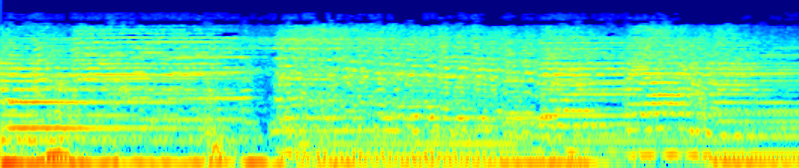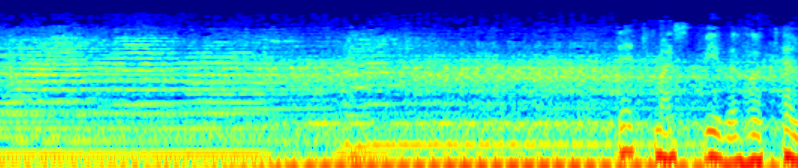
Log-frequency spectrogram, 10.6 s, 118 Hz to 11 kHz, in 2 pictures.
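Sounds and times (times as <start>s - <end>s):
truck engine droning while driving: 0.0s - 10.6s
speech: 10.0s - 10.6s.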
